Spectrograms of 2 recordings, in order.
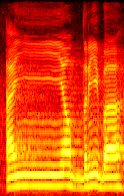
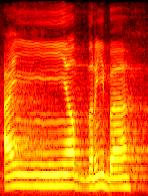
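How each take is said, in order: The two takes are said the same way.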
